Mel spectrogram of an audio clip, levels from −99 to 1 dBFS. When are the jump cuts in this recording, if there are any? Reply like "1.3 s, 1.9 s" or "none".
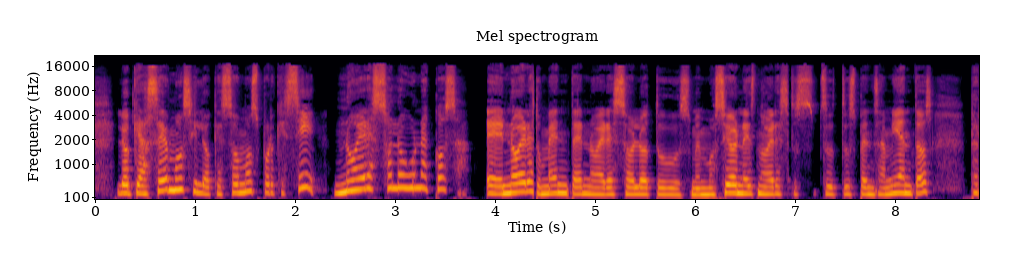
2.3 s, 3.8 s, 4.4 s, 6.9 s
